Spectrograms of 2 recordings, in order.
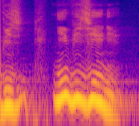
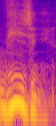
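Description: First: The stress is on the second syllable. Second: The stress is on the first syllable. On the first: The speaker calls it wrong. "это ударение, ошибочно произнесла. Да, не видение" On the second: The speaker calls it right. "а видение"

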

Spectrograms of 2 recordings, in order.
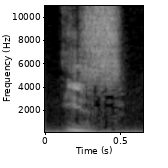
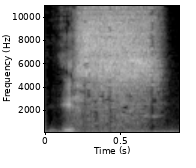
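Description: First: The word ends with a buzzing z sound. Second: The word ends with a hissing s sound. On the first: The speaker calls it right. "IS disebut dengan bunyi IZ" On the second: The speaker calls it wrong. "Bukan is"

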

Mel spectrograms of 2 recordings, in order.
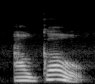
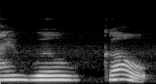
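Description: First: 'I will' is said quickly as one contracted syllable. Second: Both words of 'I will' are said in full. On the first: "Đọc nhanh là I'll go" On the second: "Hoặc là I will go"

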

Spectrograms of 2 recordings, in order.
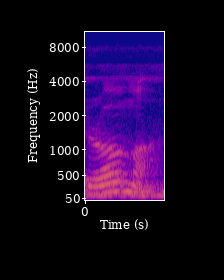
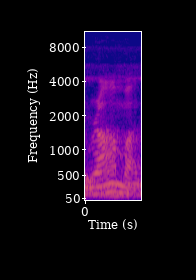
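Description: First: The first vowel is a rounded 'oh' sound. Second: The first vowel is an open 'ah' sound. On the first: "They will say Roma" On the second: "the Chinese people have difficulty to say Rama"

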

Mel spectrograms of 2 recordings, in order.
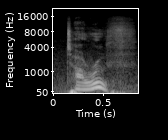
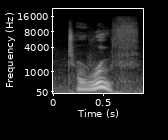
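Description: Both takes have the same delivery.

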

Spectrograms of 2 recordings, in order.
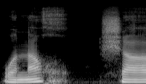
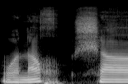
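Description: Both takes have the same delivery.

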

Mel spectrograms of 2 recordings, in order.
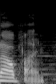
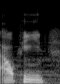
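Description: First: The name is said with an American pronunciation. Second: The name is said with a French pronunciation. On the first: "here in America, we call it Alpine" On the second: "maybe the French call it Alpine"

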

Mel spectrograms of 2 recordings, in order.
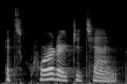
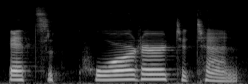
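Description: First: The sentence is said quickly. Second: The sentence is said slowly. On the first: "빨리 해볼게요" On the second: "천천히 하겠습니다"

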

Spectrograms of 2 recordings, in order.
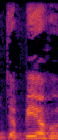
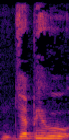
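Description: First: The word ends in an 'a' vowel. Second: The word ends in an 'o' vowel. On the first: The speaker calls it wrong. "ਨਹੀਂ ਕਹਿਣਾ ਐੜਾ ਲਾ ਕੇ ਵਿੱਚ" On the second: The speaker calls it right. "ਜਪਿਓ ਇਸ ਤਰ੍ਹਾਂ ਬੋਲਣਾ ਹੈ"

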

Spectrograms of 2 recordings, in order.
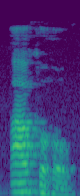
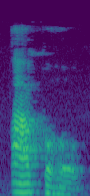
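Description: The two takes are said the same way.

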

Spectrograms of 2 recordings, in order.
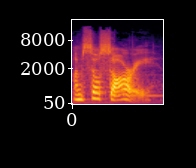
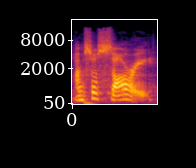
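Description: First: It is said relaxed, carried easily on the breath. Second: The same.

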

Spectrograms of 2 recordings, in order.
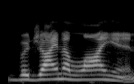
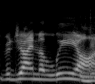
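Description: First: The second word sounds like 'lion'. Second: The second word sounds like 'Leon'. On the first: "I always pronounce it as Vagina Lion" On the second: "You're saying it's Vagina Leon"

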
